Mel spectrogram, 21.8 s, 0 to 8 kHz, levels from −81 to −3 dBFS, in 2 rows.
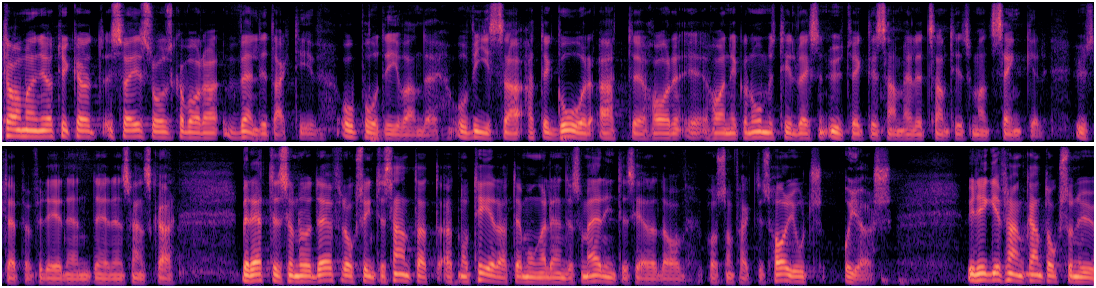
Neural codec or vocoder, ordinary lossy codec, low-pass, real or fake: none; none; none; real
